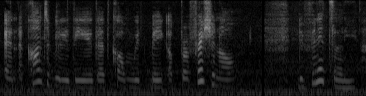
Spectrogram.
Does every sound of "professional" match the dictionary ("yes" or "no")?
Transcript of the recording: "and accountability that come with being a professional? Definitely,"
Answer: yes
